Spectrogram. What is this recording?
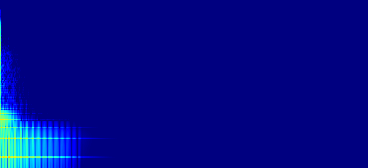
Percussion created by layering various drum sounds together and applying a few effects in FruityLoops, Audacity and/or CoolEdit. Layered kick and tom drums.
Drum, Kick, Layered, Percussion, Processed, Thump, Tom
